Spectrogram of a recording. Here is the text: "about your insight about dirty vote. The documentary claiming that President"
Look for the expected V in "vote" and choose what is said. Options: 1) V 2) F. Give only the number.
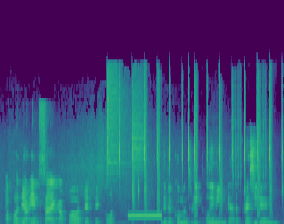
2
